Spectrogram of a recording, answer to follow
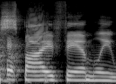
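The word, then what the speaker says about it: Spy×Family: spy X Anya operations you don't pronounce the X by Anya operation memories but there's an X there if you're Googling it um spy family um as I joked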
